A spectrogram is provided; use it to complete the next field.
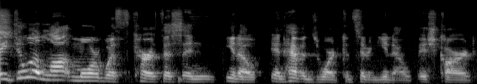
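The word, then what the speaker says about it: Coerthas: For the longest time, I always pronounced it Coerthus, or like I put way too much emphasis on it because, up until Heaven's Ward, they don't actually say the place's name.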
